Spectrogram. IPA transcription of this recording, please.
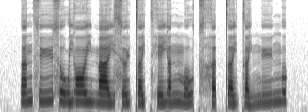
ɐ˨˧ n s yː˨˧ s o˨ w j ɔː˧ j m aː˨ j s ɵ˨˧ ɥ t̪ ɐ˨˧ j t̪ʰ e˨˧ j ɐ˨˥ n m o˨˥ w t͡sʰ ɐ˨˥ t̚ t̪ ɐ˨ j t̪ ɐ˨˩ j ŋ yː˨˧ ŋ ʊ˥ k̚

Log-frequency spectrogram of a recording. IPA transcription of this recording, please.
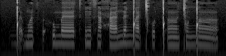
ɡ͡ǃ ɛ̰ b ə̃ t͡sʼ ə̰ h u m ɛː t͡sʼ ĩ s ɛ̃ ħ æ n ɛ ŋ͡ǃ æ ǀʰ ʊ ǃʼ ə̃ː ǀ ũ ŋ͡ǃ ə̃ː

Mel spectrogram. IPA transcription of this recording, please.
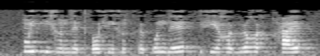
k õ j bʲ e j ɣ ə̃ n z e tʼ o fʲ ẽ x ə̃ kʰ ø p ʊ n d e | fʲ ø j ʁ ʉ b ʉ ʁ ʉ x qʰ e

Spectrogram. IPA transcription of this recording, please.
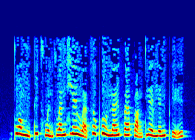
t̪ w ɔ˥˩ m ḭ˨˩ t̪ i˥˩ t͡sʰ w ə̰˨˩ n s w a˧˥ n ɕ j ɛ˥ l w ä̰˨˩ t͡s ɤ˥˧ pʰ o˥˩ ʊ̯ n̪ a˧˥ ɪ̯ f ä˧˥ f ɑ̰˨˩ ŋ t̪ ɥ ɛ˥˩ l j ɛ˧˥ n pʰ ḛ˨˩˦ ɪ̯

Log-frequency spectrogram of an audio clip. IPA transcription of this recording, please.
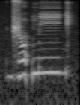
ɖ͡ʐ o ʔ m iː ɡ

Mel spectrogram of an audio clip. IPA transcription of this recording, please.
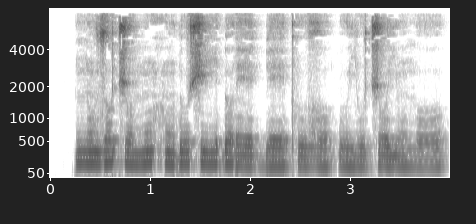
ɲ ũ˨ z o˦ t͡ʃ ʊ˨ m ũ˦ h ũ˨ ɗ u˦ ʃ iː˦ ɗ ʊ˦ ɾ eː˨ ɡ͡b eː˨ pʰ u˨ ɣ o˨ k͡p u˨ j u˦ t͡ʃ o˦ j ũ˨ ŋ o˨˦

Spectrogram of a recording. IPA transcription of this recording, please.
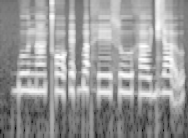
b o˨ ʊ̯ n ã˨ kʰ ɔ˨ ʔ ɛ˦ ʔ b ä˦ ʔ h e˨ ɪ̯ s o˨ ʊ̯ h a˨ ʊ̯ d͡ʑ a̰˦˨ ʊ̯

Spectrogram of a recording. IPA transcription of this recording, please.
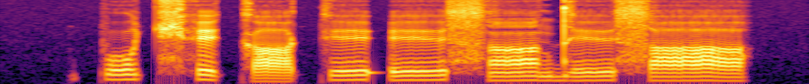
p o˦ t͡ɕʰ e˦˨ k ä˨ k e˦ ʔ e˦ ɪ̯ sʰ ã˦ d e˦ ɪ̯ sʰ ä˦

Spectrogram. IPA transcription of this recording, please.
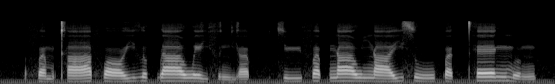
f ɐ˨˩ m kʰ aː˨˥ f ɔː˨˥ j l ʊ˧ k̚ l aː˧ w e˨˩ j f ɪ˨˩ ŋ j ɐ˧ p̚ | t͡s yː˨˧ f ɐ˧ p̚ ŋ aː˧ w ŋ aː˨˥ j s uː˨˧ p ɐ˨ t̚ t̪ʰ ɛː˥ ŋ m ʊ˨˧ ŋ

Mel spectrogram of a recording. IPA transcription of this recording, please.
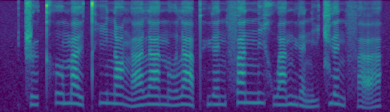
ʈ͡ʂ ɻ̩˧˥ kʰ ɤ˥ m a˥˩ ɪ̯ t̪ʰ i˥ n ɑ˥˩ ŋ ä˥ l ä˥ n̪ ɤ˧˥ l ä˥˩ pʰ ɥ ɛ˥ n f a˥ n n̪ i˥˩ x w ä˧˥ n̪ ɥ ɛ̰˨˩ n i˧˥ t͡ɕ ɥ ɛ˥˩ n f ä̰˨˩˦

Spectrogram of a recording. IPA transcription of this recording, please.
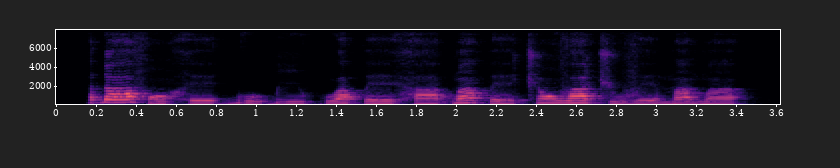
ɗ aː˦ f ɔ̃˨ h eː˨ ɡ͡b u˦˨ ɓ iː˧ kʷ a˦ p eː˧ h aː˧ ɡ͡b ã˦ p eː˨ t͡ʃ ɔ̃˦ v a˦ t͡ʃ u˨ v eː˨ m ã˦ b ã˧

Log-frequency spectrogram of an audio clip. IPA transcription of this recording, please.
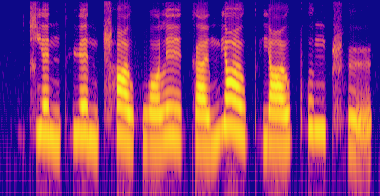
t͡ɕ j ɛ˥˨ n pʰ ɥ ɛ˥˨ n ʈ͡ʂʰ ɑ˥˨ ʊ̯ f w ɔ˨˦ l e˥˨ ɪ̯ k a˨˦ ɪ̯ m j ɑ˥˨ ʊ̯ pʰ j ɑ˨˦ ʊ̯ pʰ ʊ˦ ŋ ʈ͡ʂʰ ɻ̩˨˩

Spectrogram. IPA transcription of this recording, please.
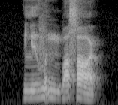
lʲ u v ə̰ n m b ə˞ sˤ ə˞

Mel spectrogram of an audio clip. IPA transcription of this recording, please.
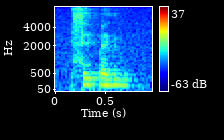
s e k͡p ɛ lʲ u

